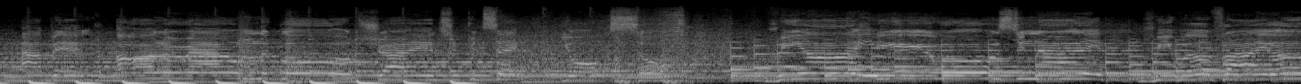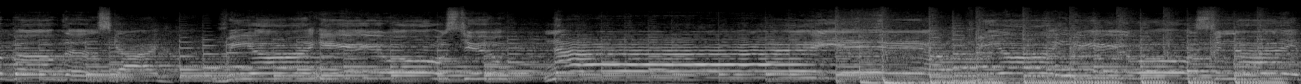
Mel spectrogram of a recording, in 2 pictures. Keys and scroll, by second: 0.9 space, 2.0 ctrl+v, 4.2 ctrl+a.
